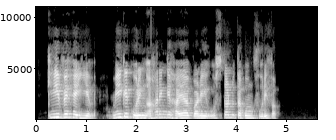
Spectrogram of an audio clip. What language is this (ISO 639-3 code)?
div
